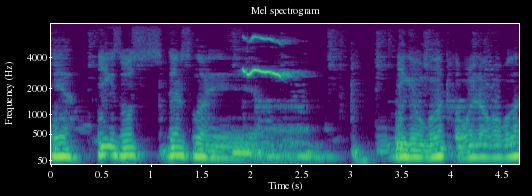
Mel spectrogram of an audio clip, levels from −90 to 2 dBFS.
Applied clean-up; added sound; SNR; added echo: classical method WPE with log-MMSE.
